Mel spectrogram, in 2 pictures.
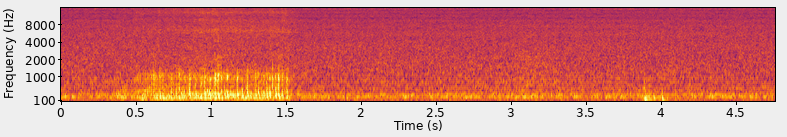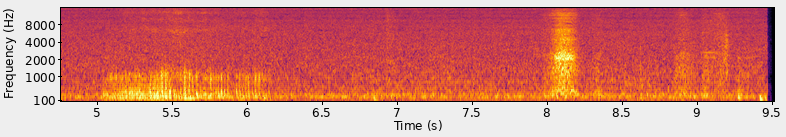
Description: After a hard day of being a chihuahua and a full belly, the snores come easy....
